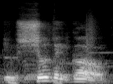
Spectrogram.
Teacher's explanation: the modal verb shouldn't becomes important to express the contrasting meaning. So it receives stress. In other words, while content words normally carry the stress, function words can take it when they are essential for the message the speaker wants to communicate. · the modal verb shouldn't becomes important to express the contrast in meaning, so it receives stress.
